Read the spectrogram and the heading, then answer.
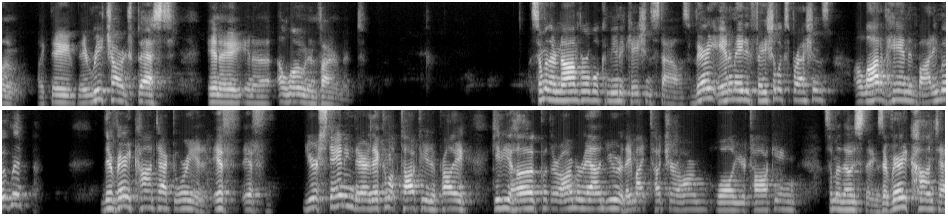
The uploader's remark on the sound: This is a replay of my Oct 2nd presentation at Self Reliance Festival in Camden, TN. This is a replay of my Oct 2nd presentation at Self Reliance Festival in Camden, TN.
